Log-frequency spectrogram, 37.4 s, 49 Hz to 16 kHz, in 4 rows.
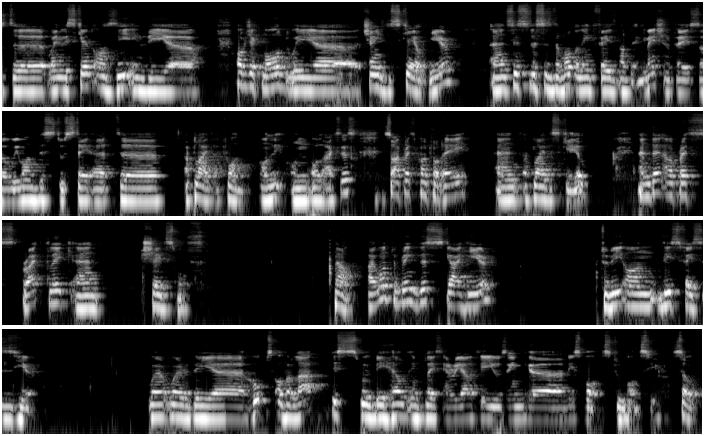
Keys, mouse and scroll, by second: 6.0 middle click, 7.6 shift+middle click, 8.4 middle click, 8.9 middle click, 14.2 middle click, 17.5 middle click, 19.4-20.7 right drag, 21.2 middle click, 22.4 middle click, 23.6 shift+middle click, 24.1 shift+middle click, 25.0 middle click, 25.5 shift+middle click, 26.0 middle click, 26.7 shift+middle click, 28.1 shift+middle click, 28.7 middle click, 29.6 shift+middle click, 35.0 middle click, 36.6 middle click.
